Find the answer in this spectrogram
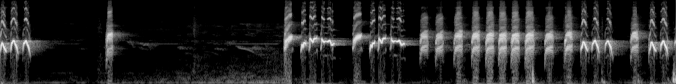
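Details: Sooty-headed bulbul singing hard in the morning to stir up rival bulbuls. A few chirps give way to a quiet gap of nearly two seconds, then a dense, fast run of repeated bright notes.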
